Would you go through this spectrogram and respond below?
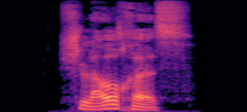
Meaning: genitive singular of Schlauch
- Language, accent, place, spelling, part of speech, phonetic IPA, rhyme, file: German, Germany, Berlin, Schlauches, noun, [ˈʃlaʊ̯xəs], -aʊ̯xəs, De-Schlauches.ogg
